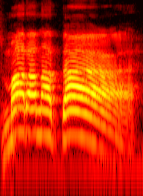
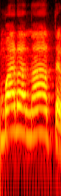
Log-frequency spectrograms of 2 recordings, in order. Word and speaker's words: Maranata: aramaico dialeto de Jesus maranat maranat pronúncia católica ou Maranata como dizem nossos irmãos separados os evangélicos ou protestantes não importa a pronúncia o significado é o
